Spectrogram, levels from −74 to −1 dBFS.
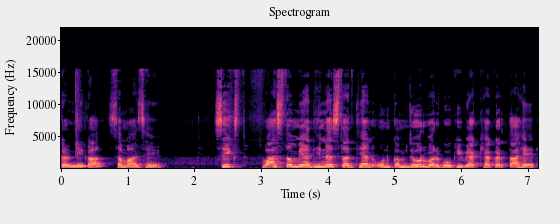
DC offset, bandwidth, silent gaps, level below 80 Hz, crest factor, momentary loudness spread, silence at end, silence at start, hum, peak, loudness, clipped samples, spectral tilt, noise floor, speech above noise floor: under 0.1%; 16 kHz; none; -66 dBFS; 14 dB; 7 LU; 0.05 s; 0 s; none; -4 dBFS; -19 LUFS; under 0.1%; -3.5 dB/octave; -53 dBFS; 34 dB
